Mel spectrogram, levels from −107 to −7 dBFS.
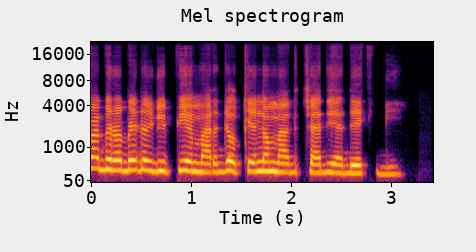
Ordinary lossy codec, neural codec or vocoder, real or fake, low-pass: none; codec, 44.1 kHz, 2.6 kbps, SNAC; fake; none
